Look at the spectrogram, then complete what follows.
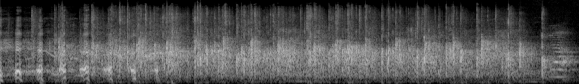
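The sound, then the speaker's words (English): A church audience breaks into steady applause at the preacher's request during a sermon, many hands clapping together in a dense, lively patter that holds for several seconds before tapering off at the end. “Let's go ahead and get a clap out of that one.”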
